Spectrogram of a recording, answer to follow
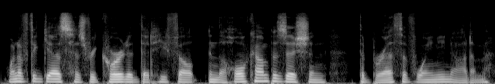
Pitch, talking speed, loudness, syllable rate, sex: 115 Hz, 220 wpm, -19 LUFS, 6.2 syllables/s, male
